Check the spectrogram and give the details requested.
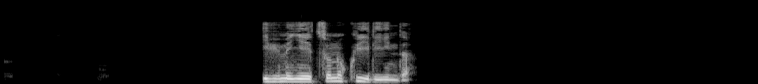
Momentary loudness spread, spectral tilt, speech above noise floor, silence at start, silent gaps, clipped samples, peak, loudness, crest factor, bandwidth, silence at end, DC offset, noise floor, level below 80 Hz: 9 LU; -6 dB/octave; over 77 dB; 2.65 s; none; under 0.1%; 0 dBFS; -14 LUFS; 20 dB; 7.8 kHz; 3.5 s; under 0.1%; under -90 dBFS; -60 dBFS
